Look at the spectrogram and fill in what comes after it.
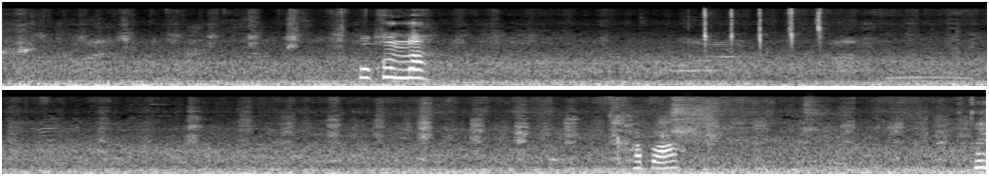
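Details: Puppy at a dog playground giving two short, high yelping whimpers, one early and one late, with a person talking and calling nearby over steady low background noise.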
